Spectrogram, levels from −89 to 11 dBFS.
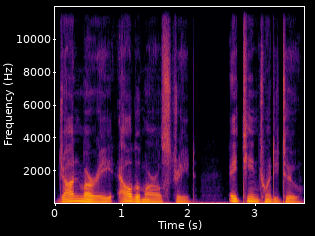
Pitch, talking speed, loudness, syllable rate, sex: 115 Hz, 110 wpm, -17 LUFS, 4.3 syllables/s, male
